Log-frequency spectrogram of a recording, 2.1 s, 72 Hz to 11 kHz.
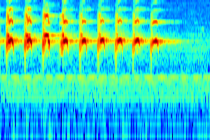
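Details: At the Hog Island nest early on 13 August 2019, 5:37 am EDT, an arriving osprey gives nine quick, loud whistled chirps in about one and a half seconds, then falls silent, leaving only faint hum.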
